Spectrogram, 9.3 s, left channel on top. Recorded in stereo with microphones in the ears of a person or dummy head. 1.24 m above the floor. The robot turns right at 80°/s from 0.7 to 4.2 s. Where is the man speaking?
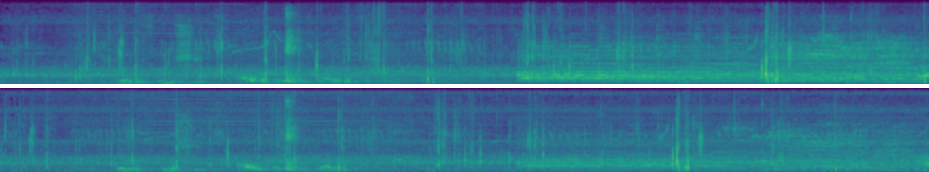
80° left, 1.2 m; by 3.6 s 85° right, 1.2 m.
